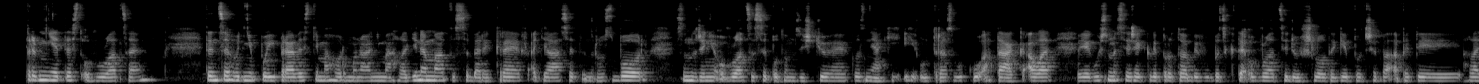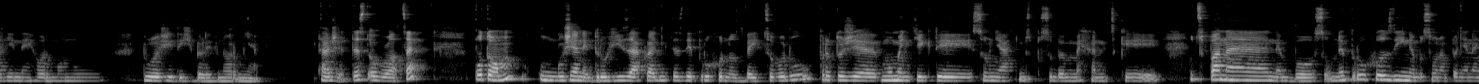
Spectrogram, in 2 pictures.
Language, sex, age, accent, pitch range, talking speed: Czech, female, 20-39, native, 165-185 Hz, 170 wpm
